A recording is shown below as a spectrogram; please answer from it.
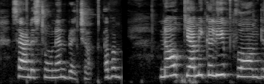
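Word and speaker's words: breccia: और इसकी एग्जांपल है सैंडस्टोन एंड ब्रेचा। इसको पढ़ के कोई नहीं बोलेगा कि इसका प्रोनाउंसिएशन ब्रेचा है, पर बेटा ब्रेचा ही, आप गूगल पे चेक कर सकते हैं।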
